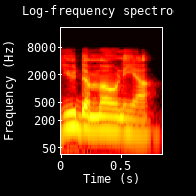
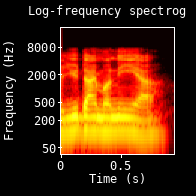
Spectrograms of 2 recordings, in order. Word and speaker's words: eudaimonia: number of different places is eudaimonia or eudaimonia, depending on how you want to pronounce it.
